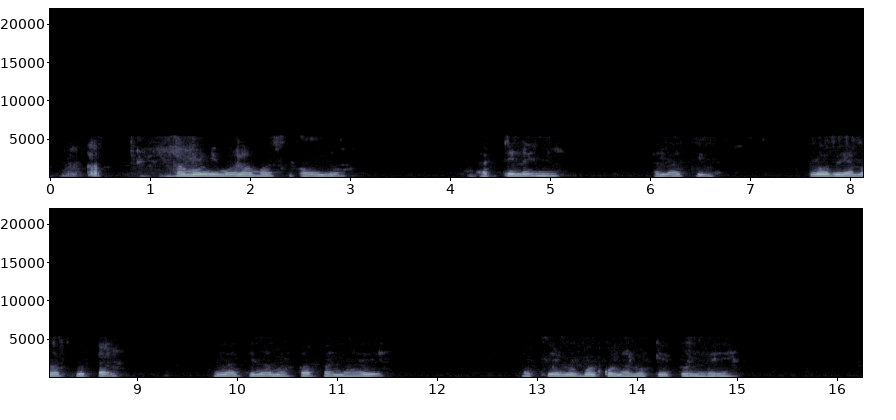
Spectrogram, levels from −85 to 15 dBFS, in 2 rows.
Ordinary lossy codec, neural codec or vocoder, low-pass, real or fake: AAC, 32 kbps; vocoder, 22.05 kHz, 80 mel bands, HiFi-GAN; 5.4 kHz; fake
